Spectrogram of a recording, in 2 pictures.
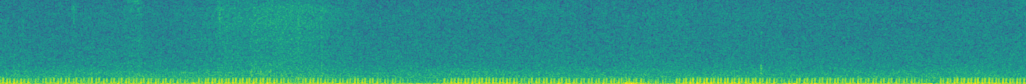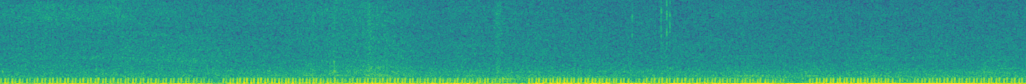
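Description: Siamese cats purring close to the microphone as the kittens nurse from their mother, in steady phrases broken by brief pauses every second or so at each breath. A low rumble grows louder in the second half.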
